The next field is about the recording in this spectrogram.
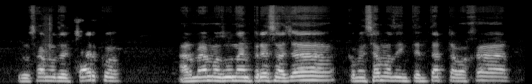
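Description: Dry and close with no echo, the speech keeps a moderate pace. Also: man. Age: middle-aged. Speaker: tech entrepreneur. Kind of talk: interview. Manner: halting, repeats words.

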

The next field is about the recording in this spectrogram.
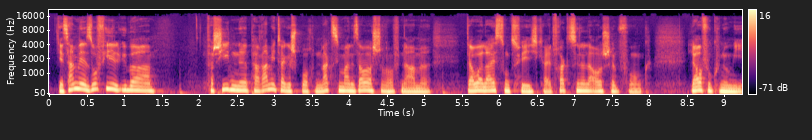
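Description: A high-pitched male voice over music in the background. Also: lively intonation, moderate pace, very even loudness. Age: 30s. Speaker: sports scientist podcast host. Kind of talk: solo educational podcast.

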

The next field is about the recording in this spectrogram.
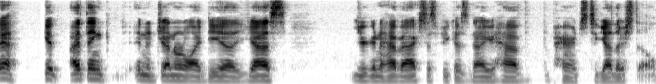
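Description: A man speaks in a normal speaking voice at a fairly low pitch. His pace is fairly quick and his intonation fairly even. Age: 30s. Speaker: podcast co-host, father. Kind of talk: casual chat.

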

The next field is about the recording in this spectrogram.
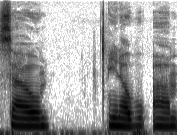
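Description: A woman's very deep, low voice on a very clean recording with a silent background. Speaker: astrology podcaster. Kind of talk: casual solo podcast talk. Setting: home recording with microphone.

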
